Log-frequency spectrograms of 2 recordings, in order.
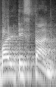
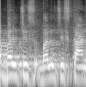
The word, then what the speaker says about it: बलूचिस्तान: तो इसको बहुत लोग बोलते हैं बल्टिस्तान, वो मत समझिएगा, अभी सीधा बलूचिस्तान रखिएगा।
